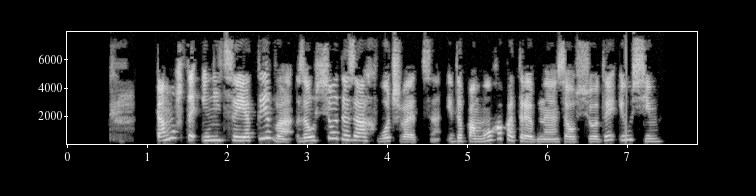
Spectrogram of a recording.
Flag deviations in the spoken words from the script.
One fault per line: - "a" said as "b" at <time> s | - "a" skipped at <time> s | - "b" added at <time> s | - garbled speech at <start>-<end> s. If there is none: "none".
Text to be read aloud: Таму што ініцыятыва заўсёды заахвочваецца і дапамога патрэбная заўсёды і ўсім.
none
